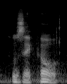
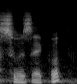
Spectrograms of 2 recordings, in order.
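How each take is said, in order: First: The name ends without any T sound. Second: The name ends with an audible T sound. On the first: The speaker calls it right. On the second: The speaker calls it wrong.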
